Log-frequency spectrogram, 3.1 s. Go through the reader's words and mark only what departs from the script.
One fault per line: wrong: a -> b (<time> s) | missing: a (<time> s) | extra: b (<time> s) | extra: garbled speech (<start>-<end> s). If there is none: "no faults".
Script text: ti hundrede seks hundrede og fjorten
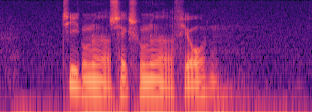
no faults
